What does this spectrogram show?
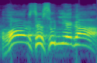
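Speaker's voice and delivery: high, rousing challenge to the congregation; impassioned preaching. Acted. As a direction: demand their attention from the pulpit. Preaches at full force.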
